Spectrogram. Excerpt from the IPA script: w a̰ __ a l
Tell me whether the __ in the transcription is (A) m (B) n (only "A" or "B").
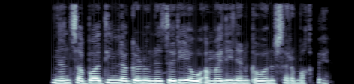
A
